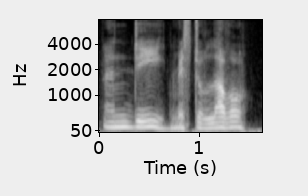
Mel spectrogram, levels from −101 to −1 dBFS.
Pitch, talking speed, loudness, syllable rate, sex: 135 Hz, 110 wpm, -18 LUFS, 3.5 syllables/s, male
